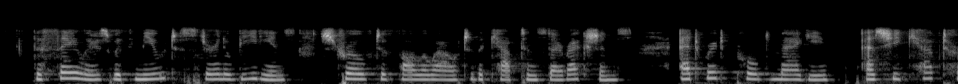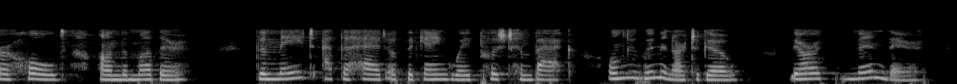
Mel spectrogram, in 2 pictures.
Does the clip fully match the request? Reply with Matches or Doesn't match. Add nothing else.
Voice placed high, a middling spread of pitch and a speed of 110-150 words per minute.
Doesn't match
